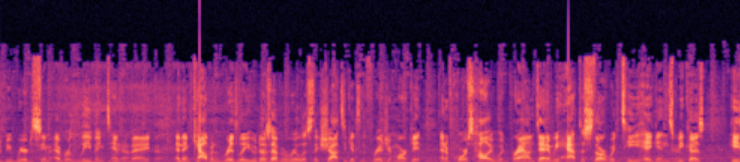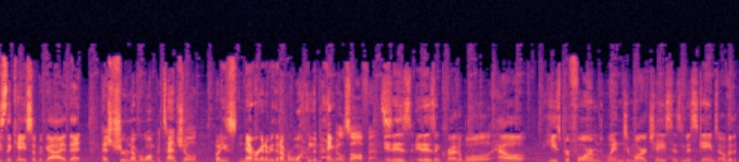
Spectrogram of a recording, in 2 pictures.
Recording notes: Live from Radio Row in Las Vegas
